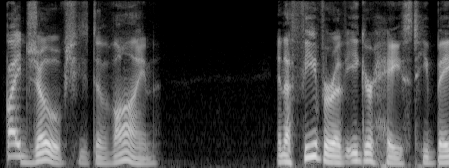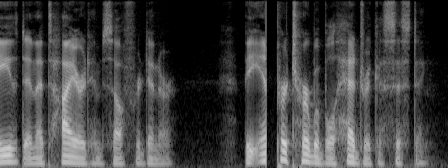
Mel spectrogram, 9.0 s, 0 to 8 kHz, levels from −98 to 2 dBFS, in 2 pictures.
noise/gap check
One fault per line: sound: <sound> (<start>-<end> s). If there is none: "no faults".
sound: dropout (7.1-7.3 s)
